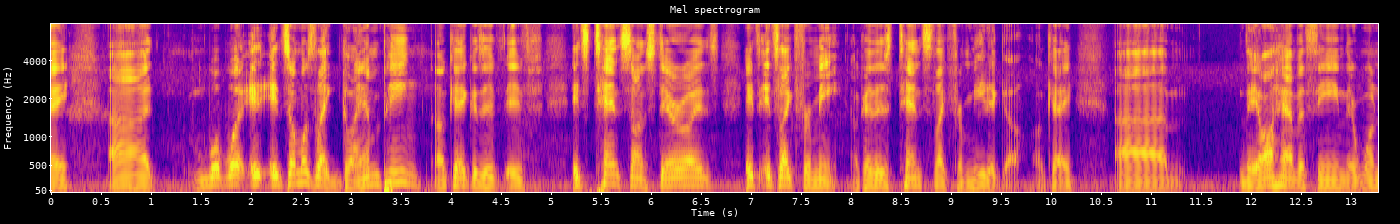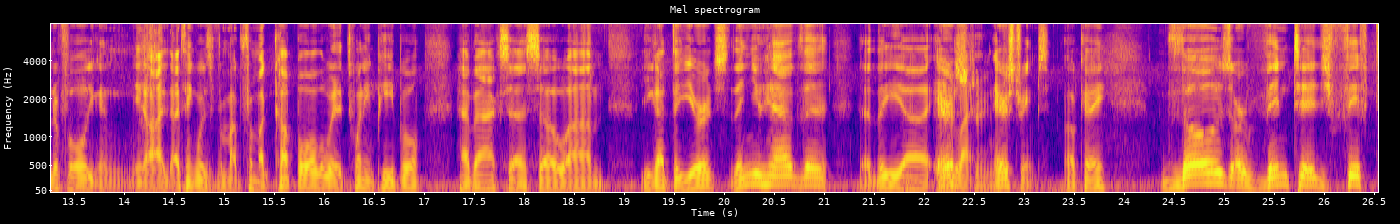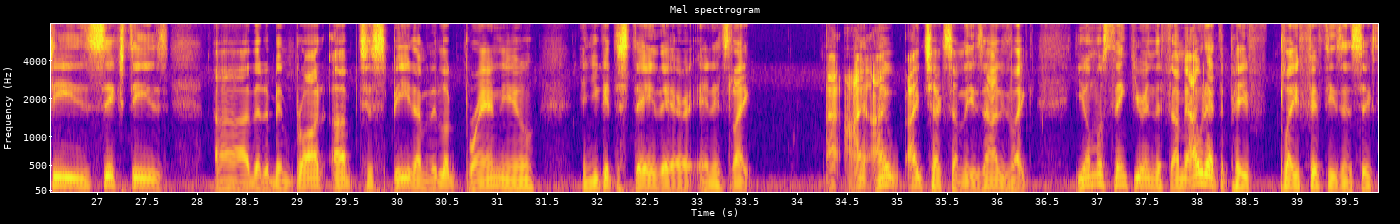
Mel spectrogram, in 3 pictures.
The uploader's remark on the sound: "LIVE" from Angel Stadium in Anaheim, CA.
